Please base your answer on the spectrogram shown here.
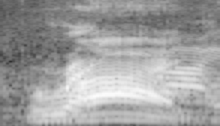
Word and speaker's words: right: Right. Right. Oke. Oh, jadi sedikit salah. Jadi tuh kalau cara baca right ini nih GH-nya tuh silent juga, jadi langsung right gitu.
